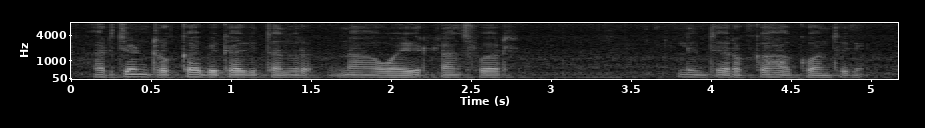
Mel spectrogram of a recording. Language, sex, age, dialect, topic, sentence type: Kannada, male, 56-60, Northeastern, banking, statement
